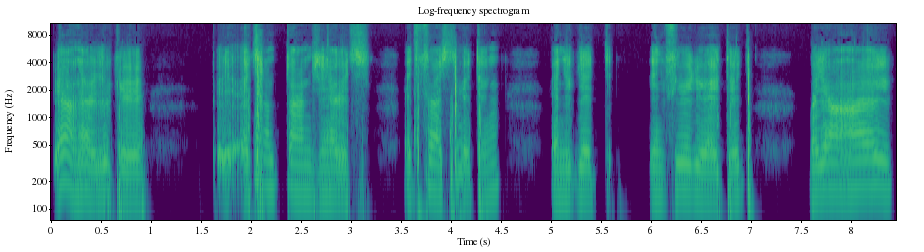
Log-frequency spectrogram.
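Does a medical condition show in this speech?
Yes: spinal muscular atrophy; not much treatment available at this stage.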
